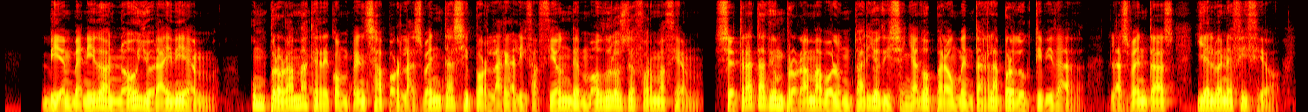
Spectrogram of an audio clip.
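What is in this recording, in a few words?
Spanish, male, elearning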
